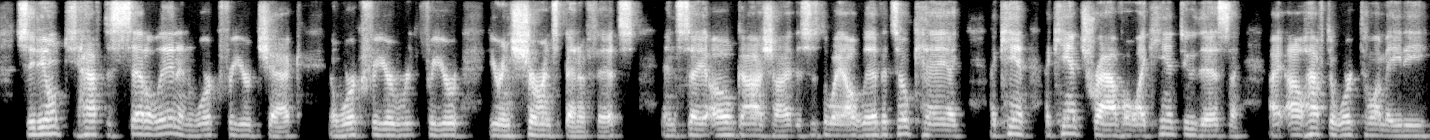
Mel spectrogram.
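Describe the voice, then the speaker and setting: A man with a plain, everyday voice speaks at medium pitch and moderate pace with fairly even intonation. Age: 60s. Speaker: doctor promoting a wellness product. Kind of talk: casual interview chat.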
